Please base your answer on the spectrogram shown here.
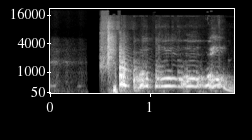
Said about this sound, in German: Das war der Hund. Ja, dein Hund kommt auf Touren, während du das hier machst.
